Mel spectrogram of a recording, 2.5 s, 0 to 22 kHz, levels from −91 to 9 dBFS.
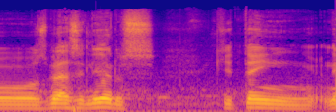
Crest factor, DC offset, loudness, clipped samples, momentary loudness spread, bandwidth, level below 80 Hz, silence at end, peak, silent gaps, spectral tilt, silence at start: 12 dB; 0.8%; -12 LUFS; under 0.1%; 11 LU; 17 kHz; -38 dBFS; 0 s; 0 dBFS; none; -4 dB/octave; 0 s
